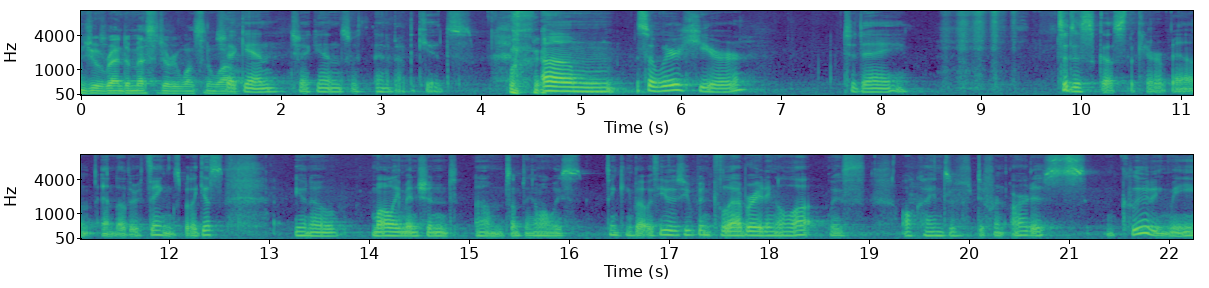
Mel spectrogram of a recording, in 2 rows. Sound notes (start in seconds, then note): 4.2 laughs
